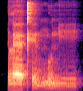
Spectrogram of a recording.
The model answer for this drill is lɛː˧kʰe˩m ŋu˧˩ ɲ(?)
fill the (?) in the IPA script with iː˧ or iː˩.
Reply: iː˩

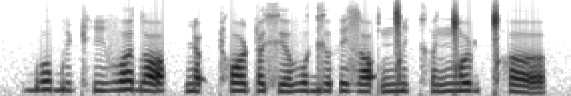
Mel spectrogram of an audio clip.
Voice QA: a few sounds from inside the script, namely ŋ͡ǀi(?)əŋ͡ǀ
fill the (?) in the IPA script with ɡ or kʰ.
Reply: kʰ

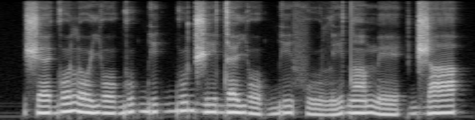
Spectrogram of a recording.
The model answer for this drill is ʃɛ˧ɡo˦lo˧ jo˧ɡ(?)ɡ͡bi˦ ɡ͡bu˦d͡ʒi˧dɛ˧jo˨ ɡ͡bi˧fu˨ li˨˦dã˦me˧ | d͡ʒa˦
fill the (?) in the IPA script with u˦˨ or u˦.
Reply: u˦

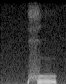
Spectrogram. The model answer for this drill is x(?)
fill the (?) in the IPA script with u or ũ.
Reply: u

